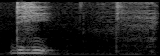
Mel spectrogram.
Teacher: the H turns into the dental voiced aspirated stop, dhi. If we had a word that ended in a vela, the H would have voiced that vela, so for example from k to g, and itself would have changed into the vela voiced aspirated stop, ghi, and so on.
